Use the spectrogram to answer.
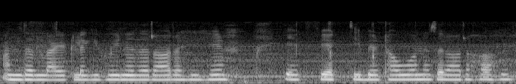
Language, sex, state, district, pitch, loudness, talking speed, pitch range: Hindi, female, Madhya Pradesh, Dhar, 220 Hz, -14 LUFS, 185 wpm, 215-225 Hz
